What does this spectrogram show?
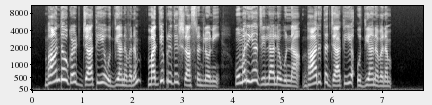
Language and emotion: Telugu, neutral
